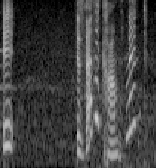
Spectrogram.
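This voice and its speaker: A woman's voice: very high voice, wildly swooping pitch, normal speed, noisy background, exaggerated voice. A woman voicing a small, childlike fairy companion in a video game, perky and easily indignant. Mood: pleased. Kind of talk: video game character acting. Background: game music.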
